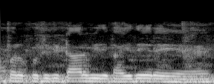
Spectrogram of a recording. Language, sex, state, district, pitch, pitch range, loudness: Hindi, male, Haryana, Rohtak, 140 Hz, 130-145 Hz, -11 LUFS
